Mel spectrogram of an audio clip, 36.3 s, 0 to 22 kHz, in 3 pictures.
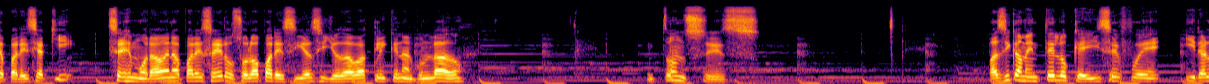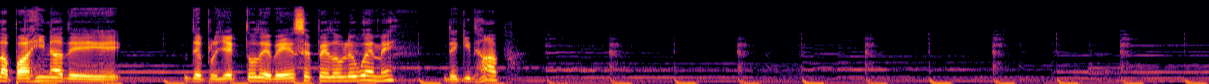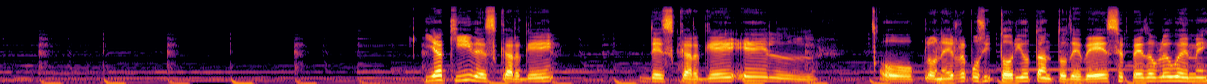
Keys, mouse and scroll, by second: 4.9 click, 8.2 super+7, 13.9 click, 15.8 click, 17.6 click, 17.9 click, 18.5-19.6 typing, 20.9-22.6 typing, 22.9 Return, 24.5-25.1 scroll down 1, 25.4 click, 29.3 click, 35.3 click, 36.0-36.2 scroll down 2.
